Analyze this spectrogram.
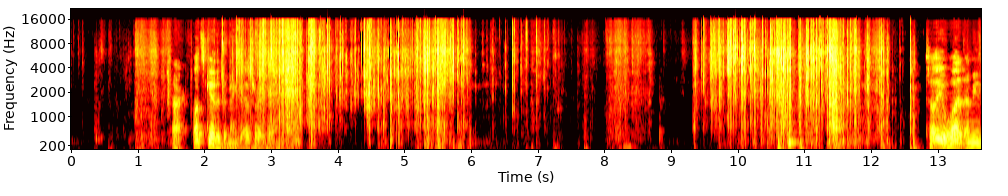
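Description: A plastic wrapper crinkles and tears as hands rip it open.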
